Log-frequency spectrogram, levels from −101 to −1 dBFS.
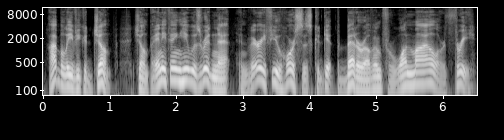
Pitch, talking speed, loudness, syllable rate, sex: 120 Hz, 230 wpm, -20 LUFS, 5.9 syllables/s, male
